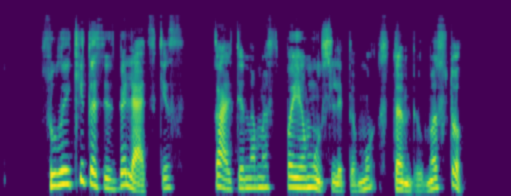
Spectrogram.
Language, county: Lithuanian, Vilnius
